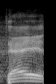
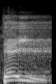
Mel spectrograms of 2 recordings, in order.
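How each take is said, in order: First: The diphthong ends in an e-like sound. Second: The diphthong ends in a clear i sound. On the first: The speaker calls it wrong. "jangan dai seperti e" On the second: The speaker calls it right. "Yaknya ini yang membacanya harus seperti i"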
